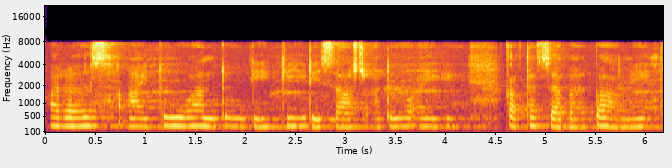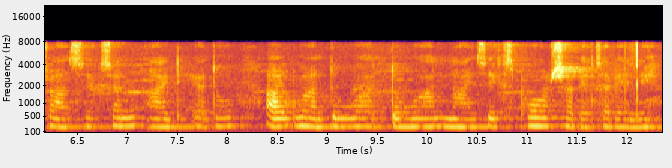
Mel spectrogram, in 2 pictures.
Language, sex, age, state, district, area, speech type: Manipuri, female, 45-60, Manipur, Churachandpur, rural, read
